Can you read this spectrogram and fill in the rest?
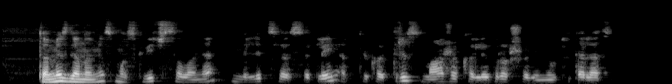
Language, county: Lithuanian, Kaunas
